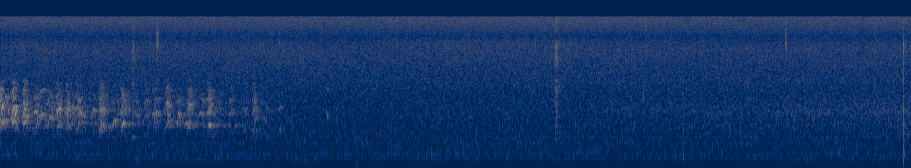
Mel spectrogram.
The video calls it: Couple of late night coyotes making some noise.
